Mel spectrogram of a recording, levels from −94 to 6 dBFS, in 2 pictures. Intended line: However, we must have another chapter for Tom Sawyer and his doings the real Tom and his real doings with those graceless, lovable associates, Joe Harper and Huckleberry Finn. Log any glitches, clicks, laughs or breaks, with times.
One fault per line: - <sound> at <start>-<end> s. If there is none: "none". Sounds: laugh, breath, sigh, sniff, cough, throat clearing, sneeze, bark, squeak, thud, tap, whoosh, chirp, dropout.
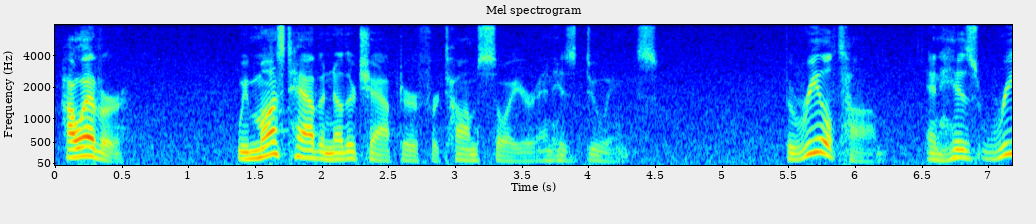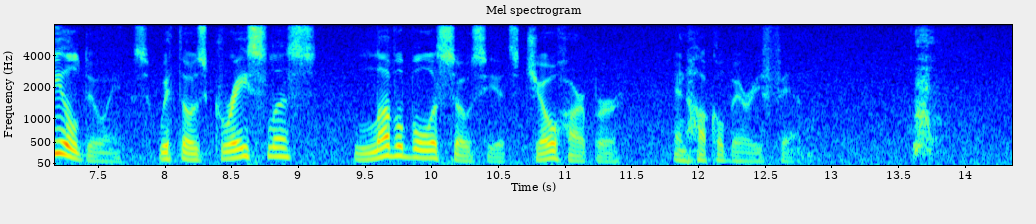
- bark at 13.6-14.2 s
